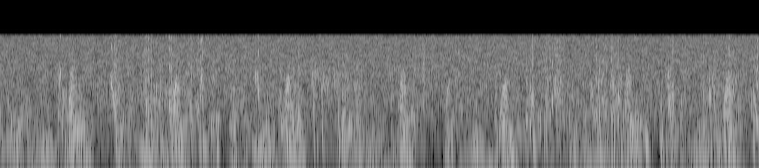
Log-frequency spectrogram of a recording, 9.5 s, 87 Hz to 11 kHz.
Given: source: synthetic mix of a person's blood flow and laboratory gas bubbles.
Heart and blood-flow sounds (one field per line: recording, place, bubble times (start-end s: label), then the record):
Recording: Doppler ultrasound of blood flow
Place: precordium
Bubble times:
0.00-0.32 s: bubbles
0.69-1.19 s: bubbles
1.27-1.73 s: bubbles
1.79-2.80 s: bubbles
3.16-3.44 s: bubbles
3.52-3.83 s: bubbles
3.88-4.60 s: bubbles
6.54-7.12 s: bubbles
7.37-7.89 s: bubbles
8.03-8.16 s: bubbles
8.24-8.54 s: bubbles
8.77-9.23 s: bubbles
9.37-9.50 s: bubbles
From the record:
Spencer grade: 3 (all of the cardiac periods contain showers or single bubble signals, but not dominating or overriding the cardiac motion signals)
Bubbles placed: anywhere in the cardiac cycle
